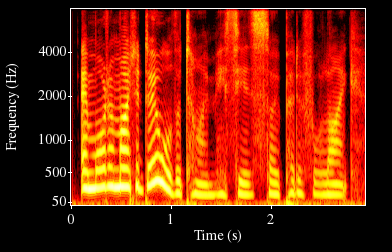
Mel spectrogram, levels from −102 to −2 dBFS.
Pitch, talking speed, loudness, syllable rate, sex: 210 Hz, 285 wpm, -17 LUFS, 5.9 syllables/s, female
